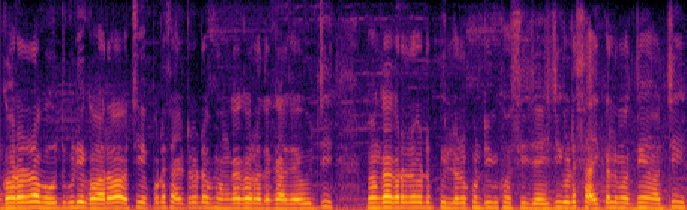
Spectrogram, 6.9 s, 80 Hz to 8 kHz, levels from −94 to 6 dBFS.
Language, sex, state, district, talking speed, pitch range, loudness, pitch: Odia, male, Odisha, Khordha, 235 wpm, 185-200 Hz, -15 LUFS, 195 Hz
